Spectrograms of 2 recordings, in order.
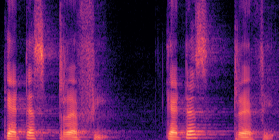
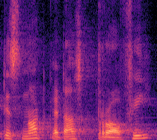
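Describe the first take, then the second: First: "catastrophe" as kuh-TAS-truh-fee, stress on the second syllable; correct pronunciation. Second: "catastrophe" said as cat-a-STROFF-ee, a spelling pronunciation; wrong take of "catastrophe", cat-as-troffy; common mispronunciation. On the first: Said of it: "this is". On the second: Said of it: "अधिकांश लोग इसको कैटास्ट्रॉफी बोलते हैं". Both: Shown as a demonstration.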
